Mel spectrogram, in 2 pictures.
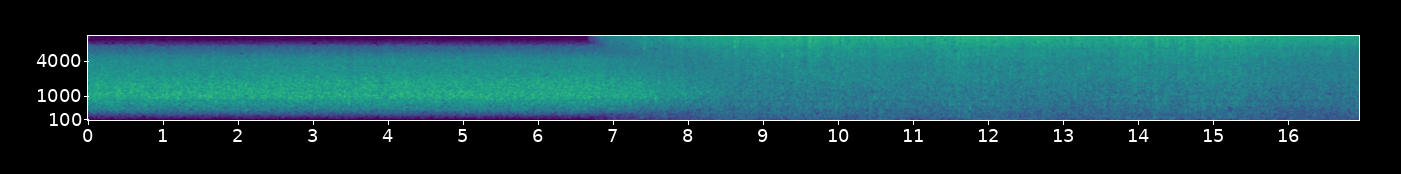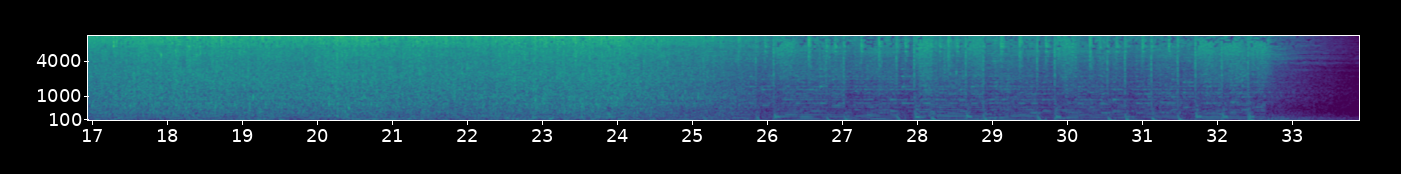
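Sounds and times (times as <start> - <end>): waterfall roar: 6.8 - 25.5.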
